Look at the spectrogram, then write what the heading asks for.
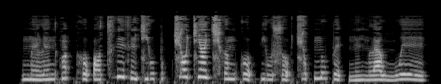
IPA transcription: mẽ˨˩le˧nkɔ̃˦t̚ ho˨ʔɔ˧ t͡sʰĩ˥˧sĩ˨˩t͡ɕju˧pə˦p̚ t͡ɕɔ˦t͡ɕã˦ t͡ɕʰə˦mko˦ʔpju˧ so˨ʔt͡ɕo˦p̚n̪u˥˧ pe˨t̚n̪ĩ˧ŋla˥˧w ŋwe˥˧

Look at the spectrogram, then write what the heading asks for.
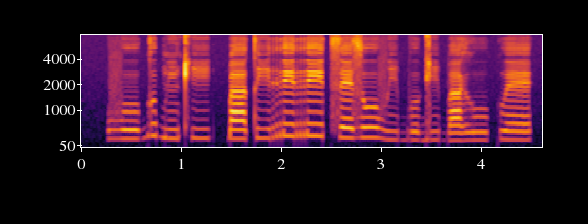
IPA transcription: vo˨ ɡʊ˦bĩ˨kʰiː˨ k͡pa˨ti˨re˦re˦ t͡sɛ˦zo˦vi˨ bʊ˨ɡi˨ba˨ ɣu˨ kʷɛ˦

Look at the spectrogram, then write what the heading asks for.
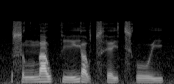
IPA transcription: sʊ˨˧ŋn̪aː˥wkiː˨˥ jɐ˨˩wt͡sʰe˨˧j t͡sʰuː˨j

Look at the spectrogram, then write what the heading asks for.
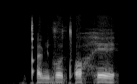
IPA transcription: qʼeɳɡotʼɔ he

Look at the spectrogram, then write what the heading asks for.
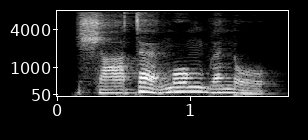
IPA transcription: ʃaː˨tɛ˦˨ ŋoː˦ŋbɛ˧nɾo˨

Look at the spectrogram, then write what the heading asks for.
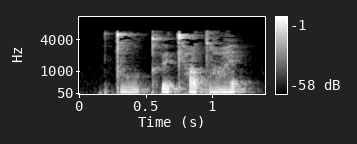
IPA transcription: tɔ̤ kʰʏtʰʏtˤɛ̤

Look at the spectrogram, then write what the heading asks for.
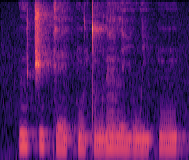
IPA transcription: ɨ˧t͡ʃi˧ keː˧kũ˧ tũ˨˦ɾɛ̃˦liː˧wi˧ pũ˦

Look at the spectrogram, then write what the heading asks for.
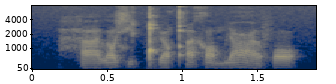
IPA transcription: halɒɕi ǃʰyqʼi xɒmi ʕɐfɔ

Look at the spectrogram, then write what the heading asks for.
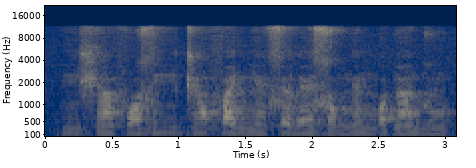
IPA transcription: i˧ʃã˨ fɔ˧ziː˦d͡ʒɔ̃˦fa˦ ɲɛ̃˨sə˦˨lɛ˧ zɔ˨ŋɛ̃˧ŋɔ˧ɗã˨˦ dũ˧

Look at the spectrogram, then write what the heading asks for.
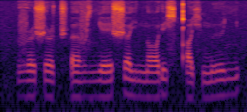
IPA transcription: və˞ʃə˞t͡ʃʼɜv ʎe ʃœjnɔ ɾʲɨçqʼoçmɨʎ

